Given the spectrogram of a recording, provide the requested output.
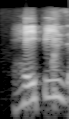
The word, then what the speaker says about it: Hapes: Hapes. – I will not say that. – It's just like you're yelling hippies in a weird accent. – Hapes and Isildur.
